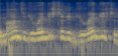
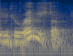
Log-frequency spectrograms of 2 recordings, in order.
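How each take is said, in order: First: Son's pestering question, pitched higher; nagging son. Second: Said in the usual way. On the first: Retold or imitated. Son nagging his mom to sign up, pitched-up mock pester. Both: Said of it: "my son kept saying to me".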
